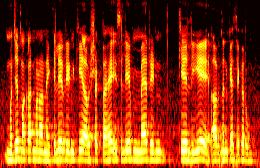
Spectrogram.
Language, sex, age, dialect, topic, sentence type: Hindi, female, 25-30, Marwari Dhudhari, banking, question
